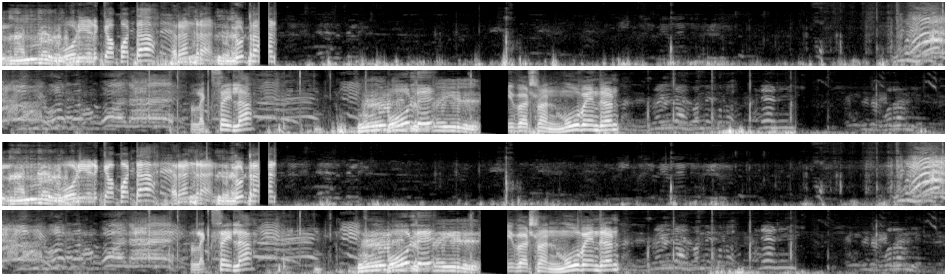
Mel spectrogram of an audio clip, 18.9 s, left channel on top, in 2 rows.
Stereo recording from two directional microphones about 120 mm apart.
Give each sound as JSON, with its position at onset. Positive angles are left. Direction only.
{"t": 0.0, "sound": "speech", "side_deg": -60}
{"t": 0.7, "sound": "speech", "side_deg": 10}
{"t": 3.2, "sound": "a sound", "side_deg": -40}
{"t": 8.1, "sound": "livestock", "side_deg": 20}
{"t": 10.4, "sound": "speech", "side_deg": 50}
{"t": 11.3, "sound": "speech", "side_deg": 5}
{"t": 11.9, "sound": "bleat", "side_deg": 35}
{"t": 13.2, "sound": "speech", "side_deg": -45}
{"t": 13.5, "sound": "speech", "side_deg": 5}
{"t": 13.7, "sound": "speech", "side_deg": -45}
{"t": 14.4, "sound": "speech", "side_deg": 5}
{"t": 15.9, "sound": "a sound", "side_deg": 20}
{"t": 16.6, "sound": "a sound", "side_deg": 50}
{"t": 18.3, "sound": "bird", "side_deg": 30}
